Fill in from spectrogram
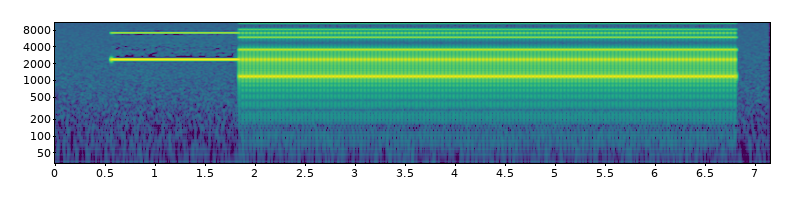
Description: Cassette data (Kansas City type), 300 baud, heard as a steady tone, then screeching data.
